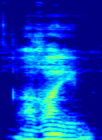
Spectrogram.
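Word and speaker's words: غ: Et ça fait penser au R en français. Quand je dis par exemple la route, quand on dit la route, ben, c'est exactement cette lettre, c'est le Raïn. Ou si on dit le rat, ou le riz, c'est cette lettre, Raïn.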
